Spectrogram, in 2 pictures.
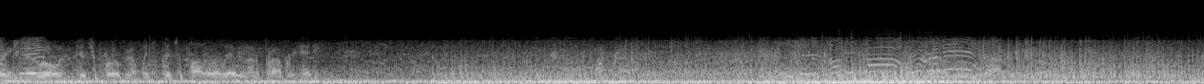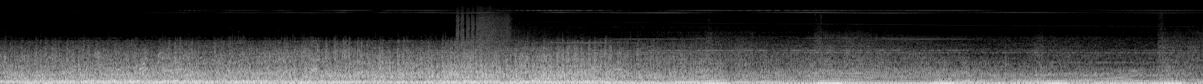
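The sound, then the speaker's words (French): Continuous deep roar of a Moon-mission rocket's first-stage engines at launch, a dense low rumble that holds steady and loud throughout, with a voice audible at times. “À 100 km à la ronde, la Terre tremble sous les 35 000 tonnes de poussée des moteurs du premier étage”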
